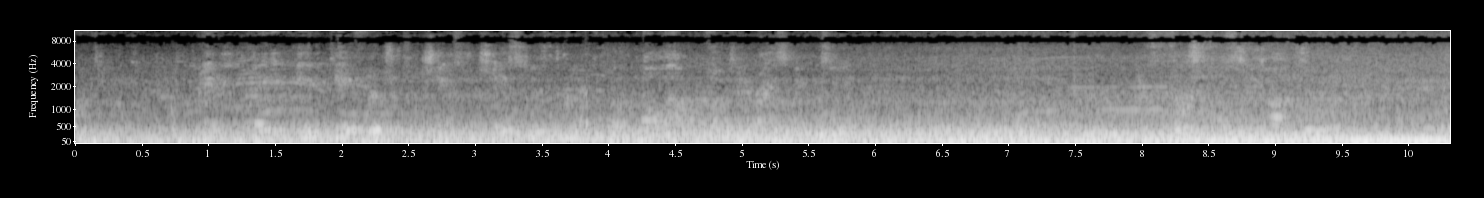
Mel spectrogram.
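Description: A vehicle running, its low rumble growing louder toward the end, with indistinct voices and crowd noise over it.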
